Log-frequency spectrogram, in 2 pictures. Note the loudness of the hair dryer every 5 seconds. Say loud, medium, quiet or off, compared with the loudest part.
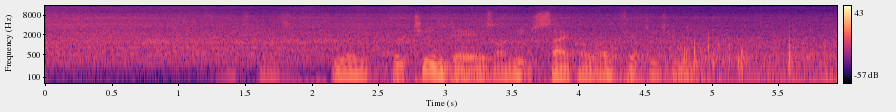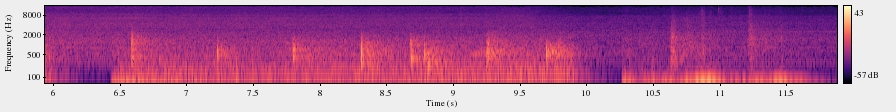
loud, medium, quiet.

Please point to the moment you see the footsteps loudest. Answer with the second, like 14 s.
9 s.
